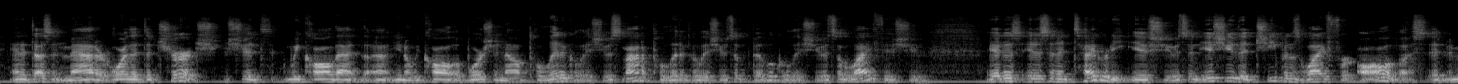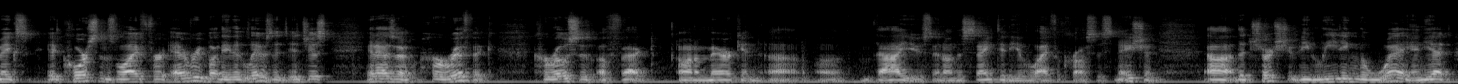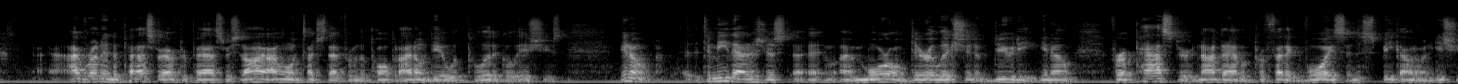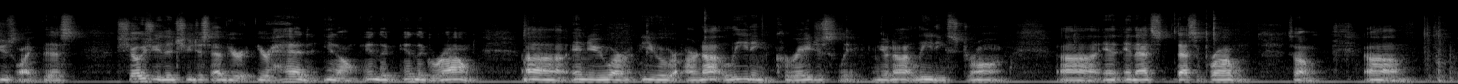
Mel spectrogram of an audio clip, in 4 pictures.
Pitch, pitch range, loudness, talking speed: 115 Hz, 105-120 Hz, -26 LUFS, 190 wpm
